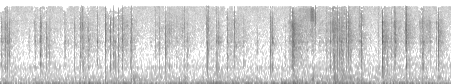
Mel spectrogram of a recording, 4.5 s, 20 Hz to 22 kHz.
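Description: Long acrylic nails tap rapidly on a flat yellow cardboard chocolate bar box, with the bar still inside, lying on a wooden table. The result is a quick, dry, crisp patter of short clicks that die out almost instantly, with a bright tone around 2.9 kHz over a low, soft thud.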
